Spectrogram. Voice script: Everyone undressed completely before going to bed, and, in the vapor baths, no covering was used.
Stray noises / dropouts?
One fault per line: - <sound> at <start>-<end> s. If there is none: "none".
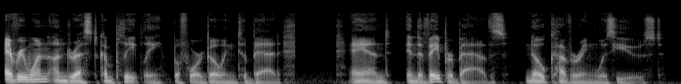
none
